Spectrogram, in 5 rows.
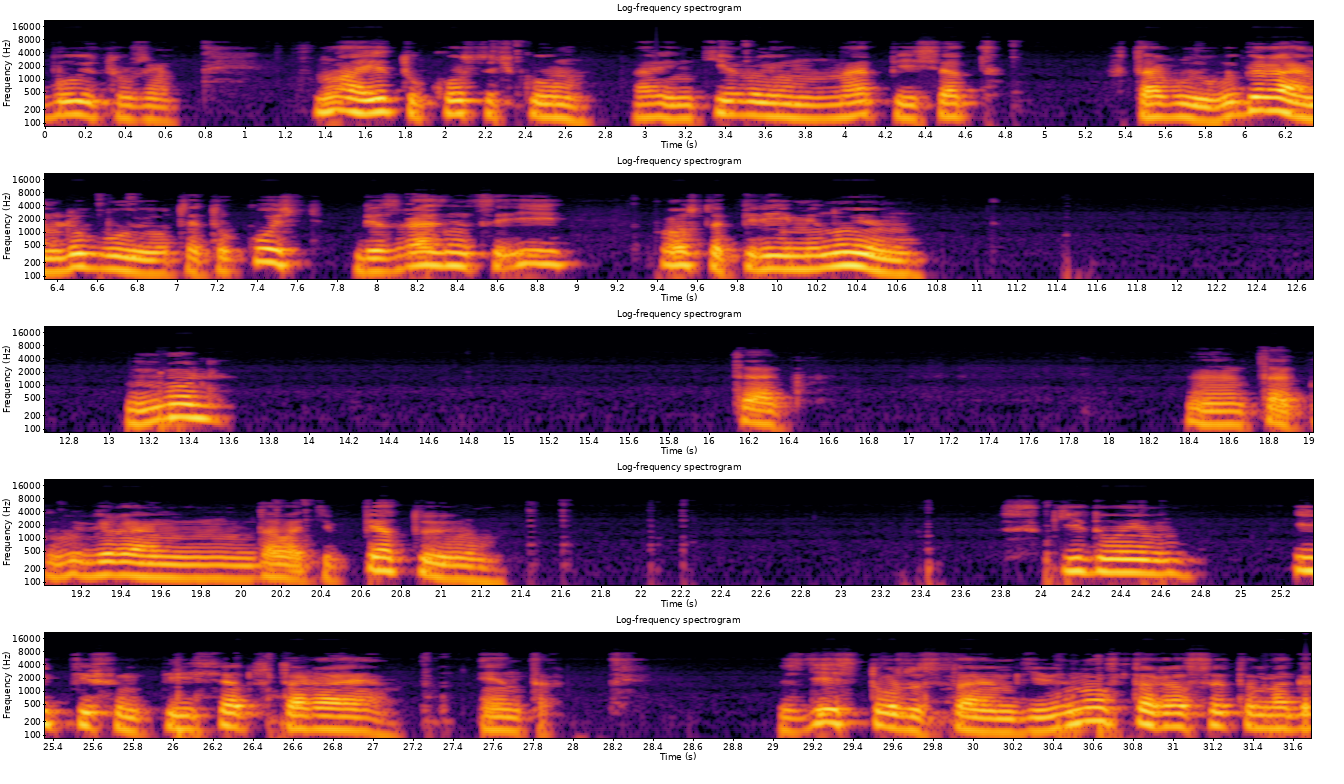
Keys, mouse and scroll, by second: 2.2 click, 8.1 click, 21.4 click, 29.6 click.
